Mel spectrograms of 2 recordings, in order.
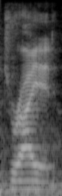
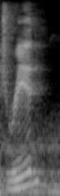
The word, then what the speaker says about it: dryad: sorry i like i i've always pronounced it dread and then somebody corrected me and then i went and checked google and they were freaking they had the audacity to be right and so now i'm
